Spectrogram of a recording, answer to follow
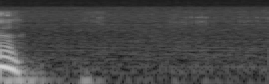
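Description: A man's voice trailing off at the very start, then near silence with only a faint low room hum.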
